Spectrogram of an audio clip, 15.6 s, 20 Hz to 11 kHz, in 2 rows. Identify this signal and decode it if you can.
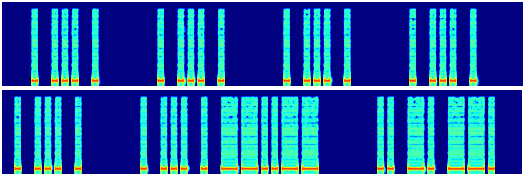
Morse code, heard as a keyed tone, about 16 wpm, 800 Hz. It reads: ESE ESE ESE ESE ESE ESE, ING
